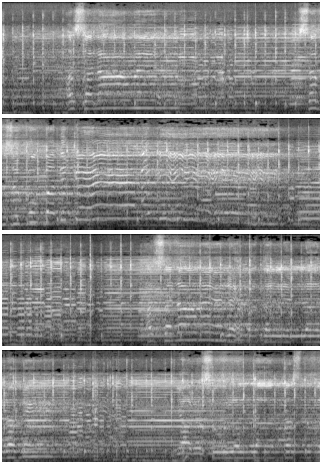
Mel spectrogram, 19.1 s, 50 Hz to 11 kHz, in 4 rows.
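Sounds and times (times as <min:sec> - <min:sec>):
fast tabla rhythm: 0:00.0 - 0:19.0
harmonium melody: 0:00.0 - 0:19.0.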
